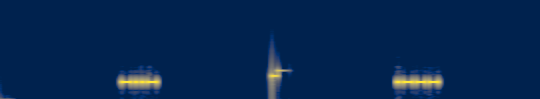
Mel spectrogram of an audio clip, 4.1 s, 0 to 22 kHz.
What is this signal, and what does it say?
Morse code, heard as a keyed tone, about 50 wpm, 700 Hz. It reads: X J
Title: Single Character (Letter:Number:Punctuation:Prosign) 50wpm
